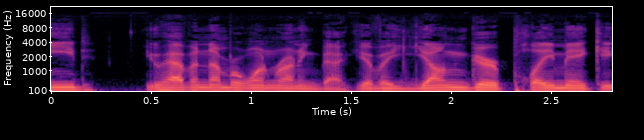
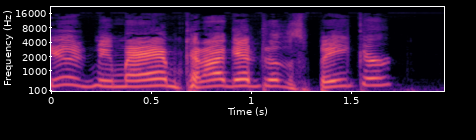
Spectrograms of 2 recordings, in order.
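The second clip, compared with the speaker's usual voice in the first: put-on very high-pitched Southern old man voice. Mimicking the other speaker's bit, asking to reach the speaker: imitating a southern old man voice. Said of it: "You're a Southern old man".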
